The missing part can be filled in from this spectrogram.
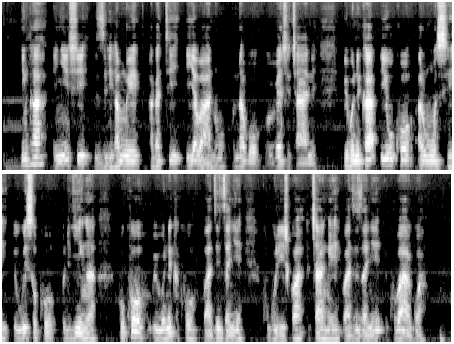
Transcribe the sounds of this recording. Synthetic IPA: iŋɦaɲiːnʃiziɾiɦamŋe̞haɡatʰijaβaːn̥hunaβo̞βe̞ːnʃit͡ʃaːne̞ | βiβo̞ne̞kʰajuːkʰo̞a̰ɾuːmuːnsiwiːso̞kʰoɾjiːŋ̥ha | kukʰo̞βiβo̞ne̞kʰakʰo̞βaziːzaɲe̞ | kuɡuɾiːʃkwat͡ʃaːŋ̥he̞βaziːzaɲe̞kuβaːɡwa

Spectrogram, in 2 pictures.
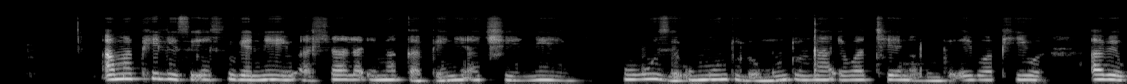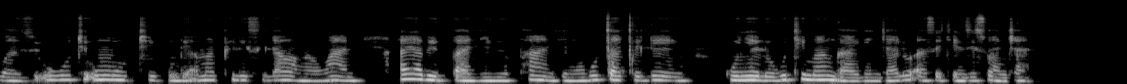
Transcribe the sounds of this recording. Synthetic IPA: amapʰilisieɬuɣɛnɛjɔʔaɬalaʔɛmaɡ̥ʱab̥ʱeniʔat͡ʃʼijɛnɛjɔ | uɣuzɛʔumuntʼulomuntʼuŋ͡ǁaʔɛwatʰɛŋaɣumbʱɛɛwapʰiwaː | βɛɣwaziʔuɣutʰiumutʰiɣumbʱɛa̰mapʰilisilawaŋawani | ajaβɛb̥ʱaliwɛpʰand͡ɮʱɛŋoɣuǀaǀilɛjɔ | ɣuɲɛloɣutʰimaŋaɣɛnd͡ʒʱalɔʔas̬ɛt͡ʃʼend͡zʱiswand͡ʒʱaːni

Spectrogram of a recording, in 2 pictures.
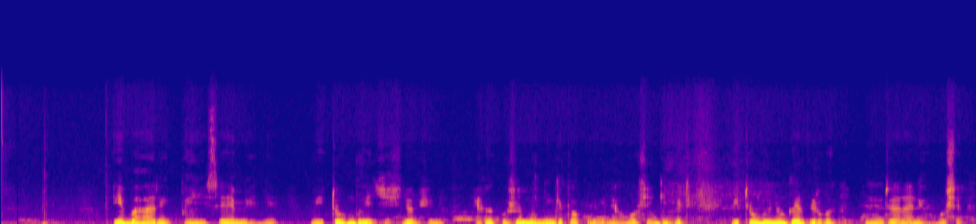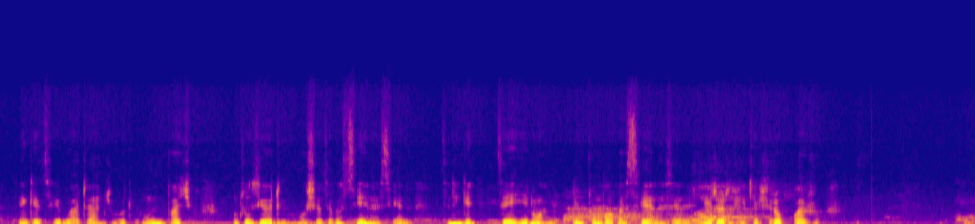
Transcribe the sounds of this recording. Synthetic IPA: iɓaɾepaɲiʃaje̞me̞ne̞ | mito̞mbo̞jet͡ʃiʐiɲo̞ʐinojakako̞ʃamaniŋɡipakuinaɦo̞ʃaŋɡe̞kuti̥mito̞mbo̞ino̞ɡʱad͡zirwanenderanane̞ɦo̞ʃa | d͡z̥ine̞ŋɡe̞d͡zaiɓataniʐe̞kuti̥pamwe̞nipat͡ʃo̥muto̞ziʋakutiɦo̞ʃad͡zakasijanasijanad͡zine̞ŋɡe̞d͡zainwane̞muto̞mbo̞wakasijanasija̰naʐino̞itakutiʐiiteʐirokwaːʐo̞

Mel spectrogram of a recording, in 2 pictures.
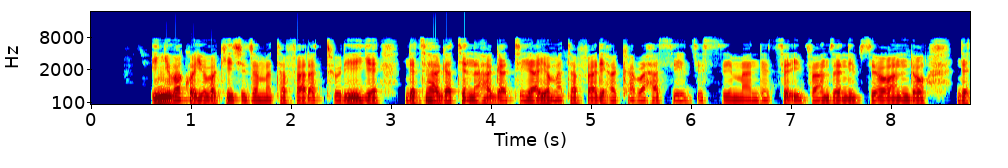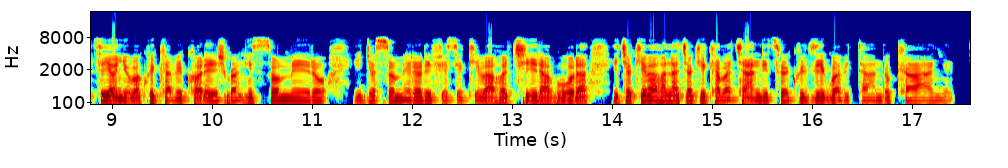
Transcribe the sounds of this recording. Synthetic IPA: iɲuβako̞juːβakiʃid͡ʒamatafaɾatʰuɾije̞nde̞t͡se̞haɡatinaɦaɡatʰijajo̞matafaɾiɦakʰaβaɦasizisimande̞t͡se̞ivaːnze̞nivjoːndo̞nde̞t͡sijo̞ɲuβakwikʰaβikʰo̞ɾe̞ʃwaŋ̥iso̞me̞ɾo̞iɾɟo̞so̞me̞ɾo̞ɾifisikʰiβaɦo̞t͡ʃiɾaβuɾait͡ʃo̞kiβaɦo̞nat͡ʃo̞kikaβat͡ʃaːndit͡swe̞kwivjiːɡwaβitaːndukʰaːɲe̞

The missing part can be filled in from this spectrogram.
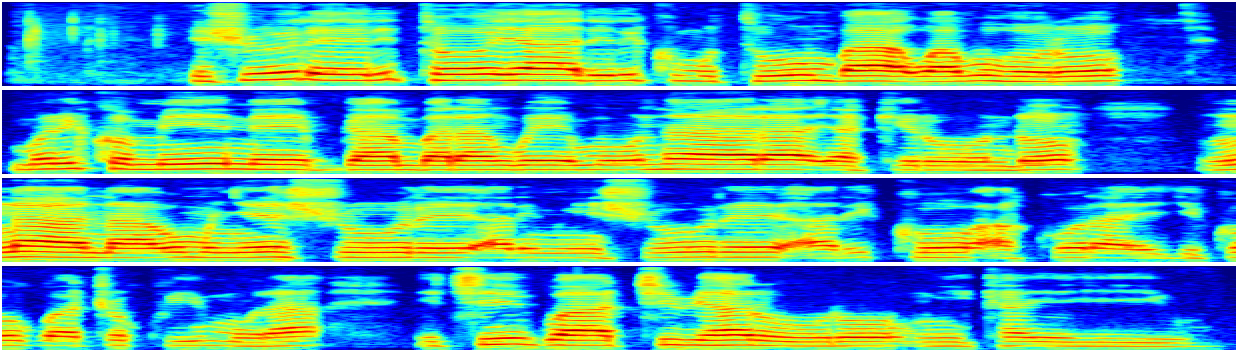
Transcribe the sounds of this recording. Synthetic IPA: iʃuːɾe̞ɾito̞jaɾiɾikumutuːmbawaβuɦo̞ɾo̞ | muɾiko̞mine̞b̚ɡaːmbaɾaŋɡwe̞muːn̥haːɾajakiɾuːndo̞ | umŋaːnawumuɲe̞ːʃuːɾe̞aɾimŋiːʃuːɾe̞aɾikʰo̞ako̞ɾaiɡiko̞ɡwat͡ʃo̞kwiːmuɾa | it͡ʃiːɡwat͡ʃiβihaɾuːɾo̞mŋiːkajejiːwe

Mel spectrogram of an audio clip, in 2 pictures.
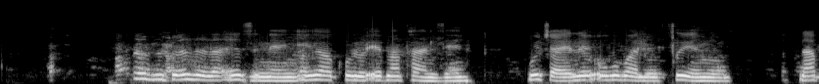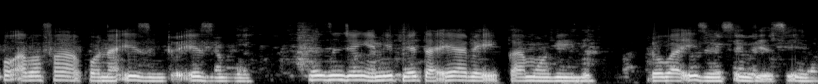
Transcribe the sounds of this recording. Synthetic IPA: lezid̥ʱɛzɛlaʔezineŋiiɣakʰuluʔɛmapʰand͡ɮʱeːni | ɣud̥ʒ̥ʱajɛlɛʔuɣuβaloǀiŋɔ | lapʰɔ̰ʔa̰ɓafaɣakʰɔnaʔizintʼɔ̰ʔezineŋi | ezind͡ʒʱɛŋemib̥ʱɛd̥ʱaʔɛjaɓɛḭɡ͡ǀʱamuɣilɛ | lɔβaʔizint͡sʼinbʱḭziːni

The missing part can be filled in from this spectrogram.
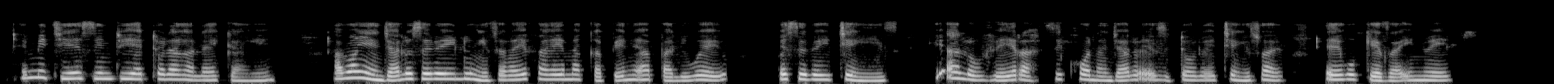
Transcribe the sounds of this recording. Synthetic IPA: imitʰijesintʼuijatʰɔlaɣalaɛɡ̥ʱaŋeːni | aβaɲɛnd͡ʒʱalɔsɛβejiluŋisaβajɛfaɣɛːmaɡ̥ʱab̥ʱeniab̥ʱaliwɛjɔ | βɛsɛβejitʰeŋiːsɛ̥ | iʔalɔvɛɾasikʰɔnand͡ʒʱalɔ̰ʔḛzitʼɔlɔɛtʰeŋiswajɔ | ɛjoɣuɡ̥ʱɛzainweːli

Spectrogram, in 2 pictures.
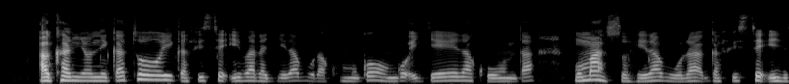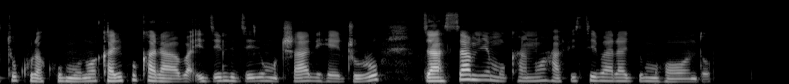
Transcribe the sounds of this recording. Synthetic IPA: akʰaɲo̞niɡatʰojiɡafise̞ʔiβaɾaɾɟiɾaβuɾakʰumuɡo̞ːŋɡo̞iɟeɾakʰuːndamumaːso̞ɦiɾaβuɾaɡafise̞ʔiβitukʰuɾakʰumunwakaɾiko̞kaɾaːβaʔiziːndiziɾiumut͡ʃaɾiɦe̞ːd͡ʒuɾuz̥asamɲe̞mukʰanwaɦafisiβaɾaɾɟumuɦo̞ːndo̞

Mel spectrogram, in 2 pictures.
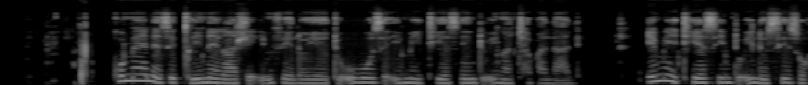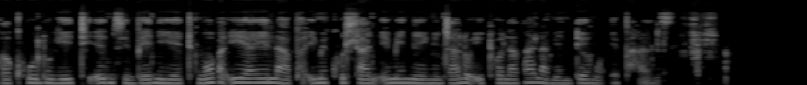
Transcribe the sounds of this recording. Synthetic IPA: ɣumɛlɛsiɡ͡ǀʱinɛɣaɬɛ̰ʔiɱfɛlɔjetʰṵuɣuzɛ̰ʔimitʰijesintʼuiŋat͡ʃʼaβalaːlɛ | imitʰijesintʼuilusizɔɣakʰuluɣitʰiem̩zimbʱenijetʰuŋɔβaʔijajɛlapʰa̰ʔimikʰuɬanɛ̰ʔemineŋind͡ʒʱalɔitʰɔlaɣalaŋɛntʼɛŋɔʔɛpʰa̰ːnt͡sʼi̥

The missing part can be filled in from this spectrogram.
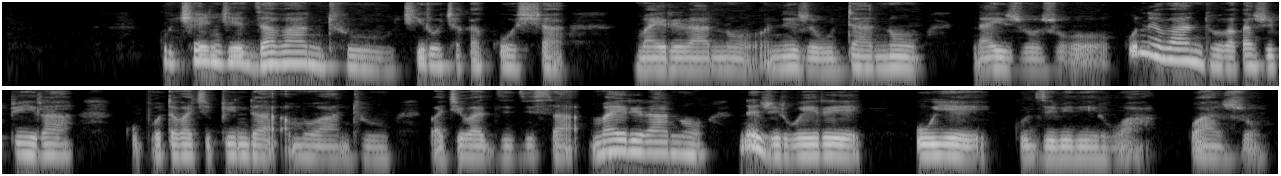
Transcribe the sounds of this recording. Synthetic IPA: kut͡ʃe̞nd͡ʒe̞d͡zaʋantʰut͡ʃḭɾo̞t͡ʃaka̰ko̞ʃa̰ | maeɾerano̞̰ne̞ʐe̞utano̞ | naiʐo̞ːʐo̞̰kune̞ʋantʰuʋakaʐipiɾakupo̞taʋat͡ʃipinda̰muʋantʰu | ʋa̰t͡ʃiʋad͡zid͡zisa̰maiɾirano̞ | ne̞ʐirwe̞ɾe̞ | uje̞ | kud͡ziʋirirwa̰ | kwaːʐo̞̰

